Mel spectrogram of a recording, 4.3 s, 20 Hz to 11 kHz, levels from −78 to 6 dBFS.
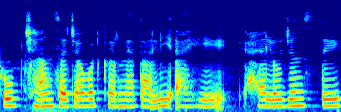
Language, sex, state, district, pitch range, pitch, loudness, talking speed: Marathi, female, Maharashtra, Gondia, 190-200 Hz, 195 Hz, -18 LUFS, 110 wpm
